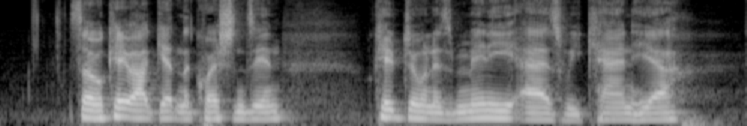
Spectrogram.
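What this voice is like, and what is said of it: Strained, worn-out voice. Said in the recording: “my voice is absolutely dying”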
